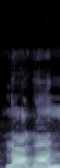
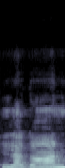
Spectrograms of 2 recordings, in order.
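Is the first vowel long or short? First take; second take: long; short. First: The first vowel is a long aa. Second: The first vowel is a short a. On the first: The speaker calls it wrong. "लागान को लागान नहीं" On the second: The speaker calls it right. "बल्कि लगान बोलते हैं"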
